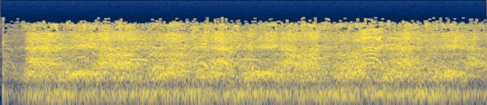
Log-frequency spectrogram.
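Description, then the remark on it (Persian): A dense street protest crowd in Ahvaz shouts and chants together, heard in a video, calling "hemayat, hemayat" (support); a loud, continuous roar of many overlapping voices with rising and falling cries, sustained throughout without a break. “اولین فیلمایی که اومد بیرون از اهواز بود که شلوغ شده، در مناطق مختلف مردم رو نشون میدن”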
